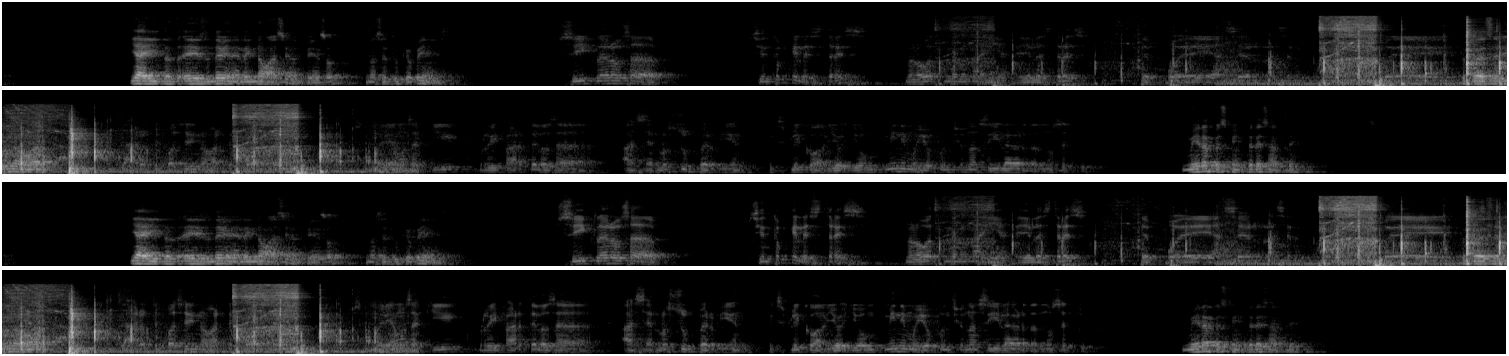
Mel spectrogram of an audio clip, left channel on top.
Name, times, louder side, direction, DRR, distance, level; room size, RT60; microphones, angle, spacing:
voice 1, 1.3-3.4 3.6-4.4 14.7-15.5 26.8-28.0, left 1 dB, 25° left, 4 dB, 1.8 m, -35 dB
voice 2, 5.5-6.6 7.5-8.6 9.0-15.4 16.2-17.9 18.3-20.9 21.2-22.5 22.8-25.9, right 3 dB, 55° right, 4 dB, 1.8 m, -46 dB
sound 1, 9.3-10.1 10.4-11.4 11.7-19.2, right 2 dB, 10° right, 0.4 m, -31 dB
11.5 x 11.0 x 4.7 m, 0.68 s
head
